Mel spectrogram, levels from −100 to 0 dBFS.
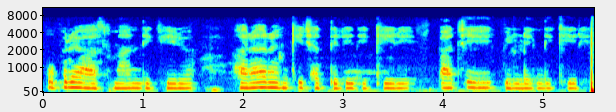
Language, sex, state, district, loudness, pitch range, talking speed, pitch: Rajasthani, female, Rajasthan, Nagaur, -27 LUFS, 175-190 Hz, 165 wpm, 180 Hz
